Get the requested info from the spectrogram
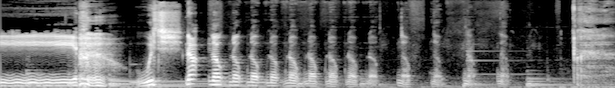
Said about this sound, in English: Let me clear my throat. Here we go.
